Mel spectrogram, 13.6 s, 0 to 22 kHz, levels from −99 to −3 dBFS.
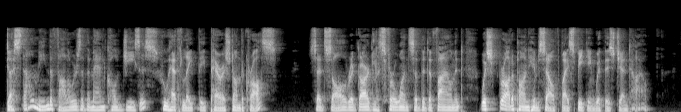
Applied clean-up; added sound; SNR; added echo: none; none; none; none.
